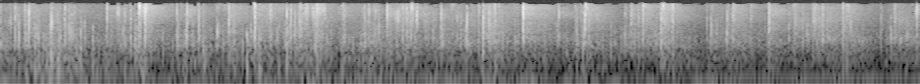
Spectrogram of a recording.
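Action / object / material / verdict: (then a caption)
scrape / plastic package of socks / plastic / none. A full plastic package of socks is squeezed and crinkled with both hands, giving a steady run of dense, bright crinkling and crackling with sharper pops among the rustle.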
